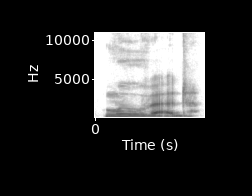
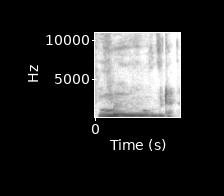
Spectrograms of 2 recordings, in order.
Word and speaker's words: moved: wanted and needed but I don't have move ed I just have mood moved so that if I write it out in IPA has no vowel sound between my V and my D just moved and that can be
